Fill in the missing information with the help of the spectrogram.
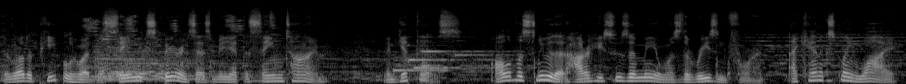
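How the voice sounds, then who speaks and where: A man voicing a calm, polite teenage esper boy in an amateur anime fan dub, explaining things in a composed, courteous way. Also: mid-range voice, brisk, lightly acted. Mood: calm, explanatory. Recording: loud music under the voice.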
